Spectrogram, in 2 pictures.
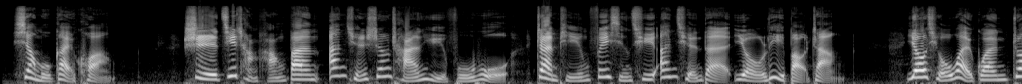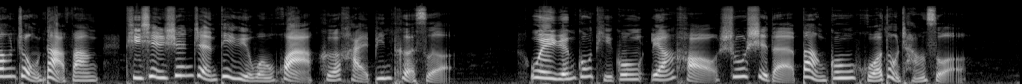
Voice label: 多媒体, 国语女声配音; 深圳机场

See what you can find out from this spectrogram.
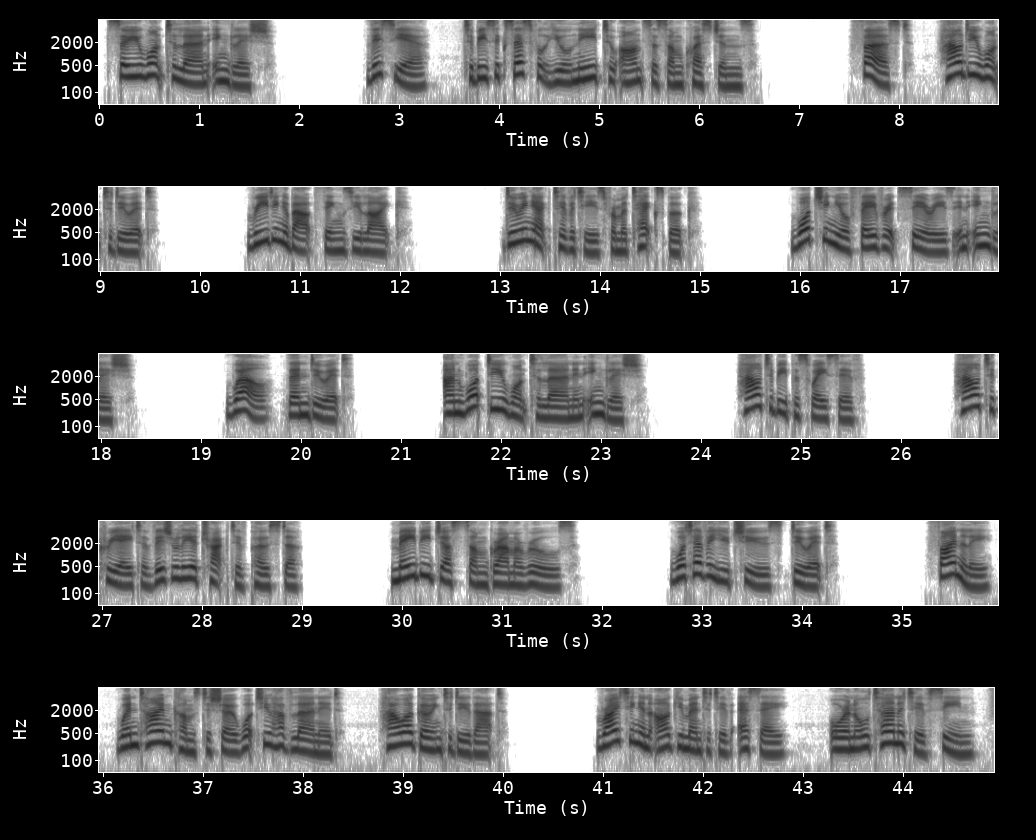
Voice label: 外籍英语女; 如何学好英语

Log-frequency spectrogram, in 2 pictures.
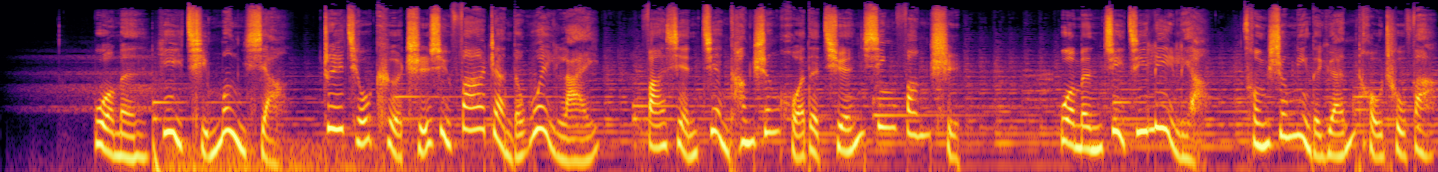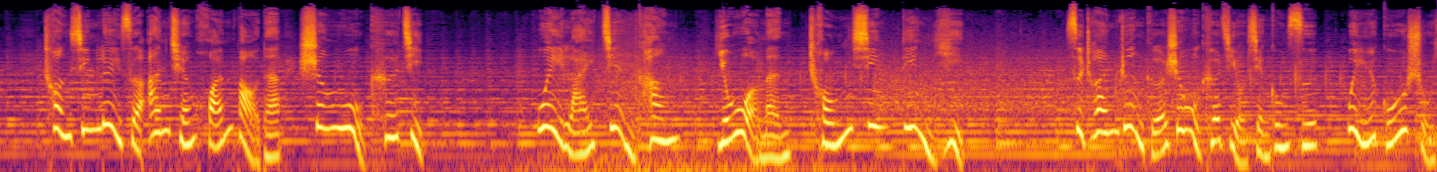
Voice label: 女 科技感大气宣传片

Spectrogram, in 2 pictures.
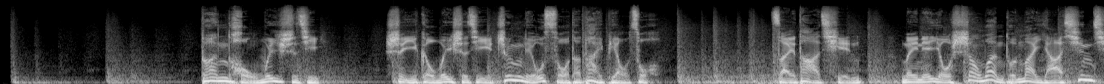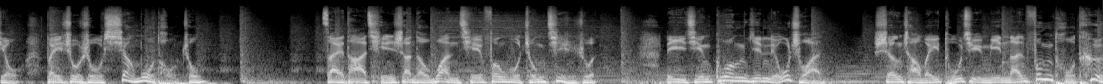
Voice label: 男, 广告 酒类

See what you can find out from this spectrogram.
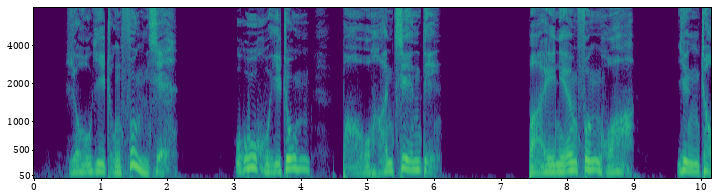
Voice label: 老爷爷朗诵

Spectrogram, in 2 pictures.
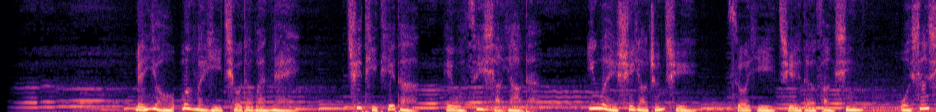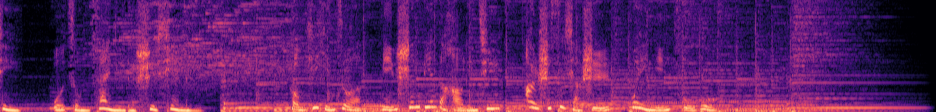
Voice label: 女 广告 地产类; 统一银座

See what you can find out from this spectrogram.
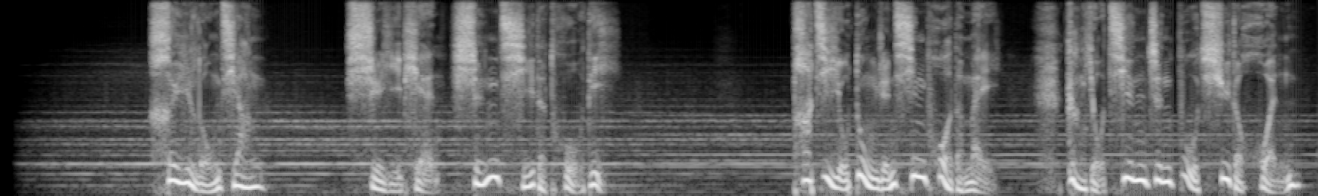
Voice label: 男 建党百年样音 正气凛然 百年奋斗

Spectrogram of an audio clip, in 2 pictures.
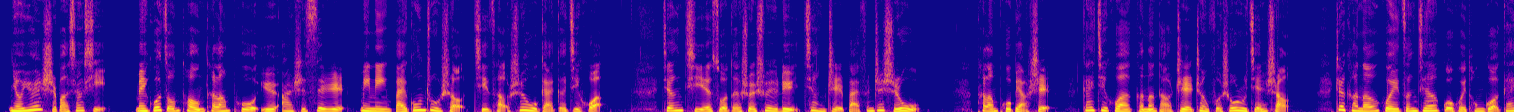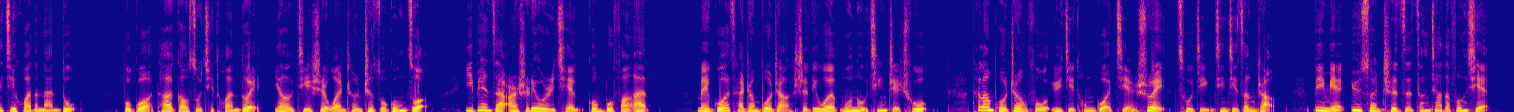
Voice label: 新闻 大气干练, 国语女声配音

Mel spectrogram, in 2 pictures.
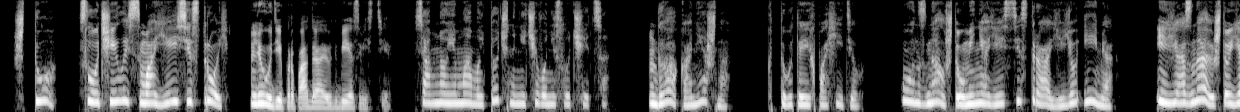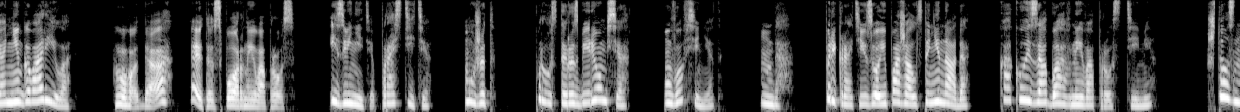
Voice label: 外籍俄语女 电影配音 Movies Sample

